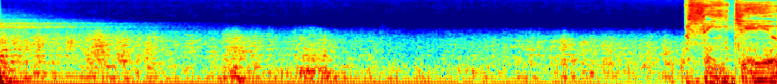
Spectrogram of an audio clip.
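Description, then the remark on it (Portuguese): A deep, powerful sub-bass rumble rolls on continuously and loudly, with a dense low roar above it, until a sudden bright, crackling burst breaks in near the end. “É uma tempestade controlada. Densidade, pressão, impacto.”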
